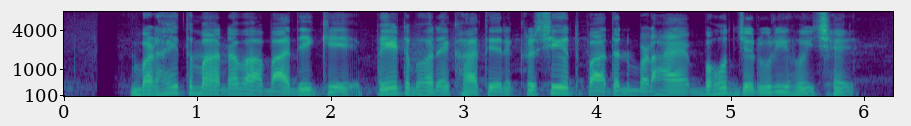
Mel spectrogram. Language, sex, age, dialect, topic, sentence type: Maithili, male, 25-30, Eastern / Thethi, agriculture, statement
